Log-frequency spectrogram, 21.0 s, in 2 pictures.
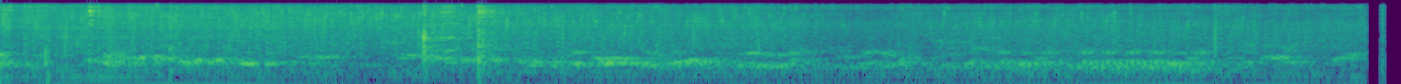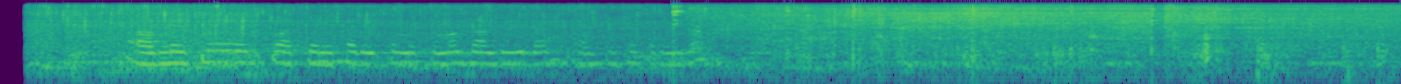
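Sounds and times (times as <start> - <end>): vegetables sizzling in hot oil: 0.0 - 21.0
metal spatula scraping a pan: 15.5 - 21.0.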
